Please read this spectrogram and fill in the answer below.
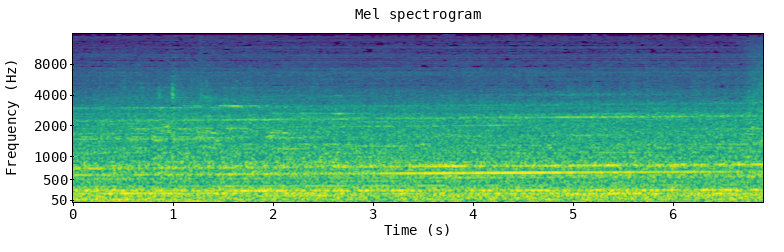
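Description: Class 465/9 Networker electric multiple unit under way, heard from on board: a steady whine from its GEC Alsthom GTO-VVVF traction inverter and motors over rumbling wheel and rail noise. The whine edges slowly up in pitch.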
